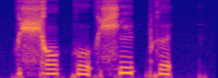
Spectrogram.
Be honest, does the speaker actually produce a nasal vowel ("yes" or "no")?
yes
